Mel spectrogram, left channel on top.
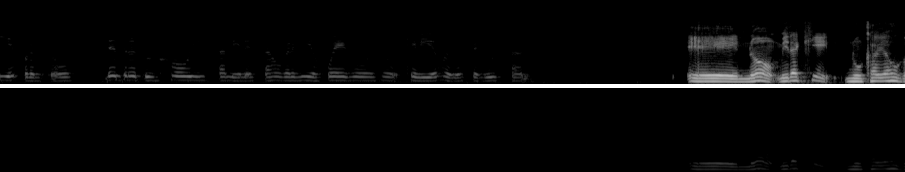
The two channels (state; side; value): quieter; right; 39.4 dB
